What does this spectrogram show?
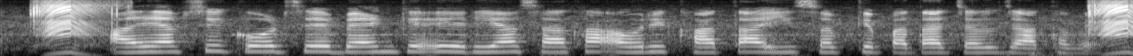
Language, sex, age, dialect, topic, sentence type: Bhojpuri, female, 18-24, Northern, banking, statement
